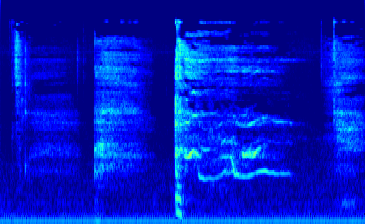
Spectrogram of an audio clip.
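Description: A cat meows once with a drawn-out, wavering call, preceded by a few short soft sounds and a brief cough-like noise, heard fairly close over a steady low electrical hum.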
